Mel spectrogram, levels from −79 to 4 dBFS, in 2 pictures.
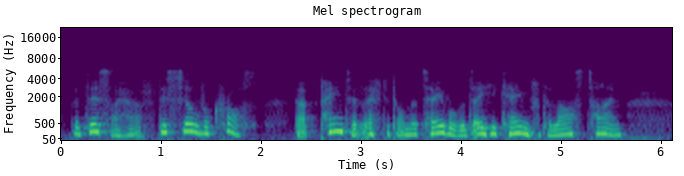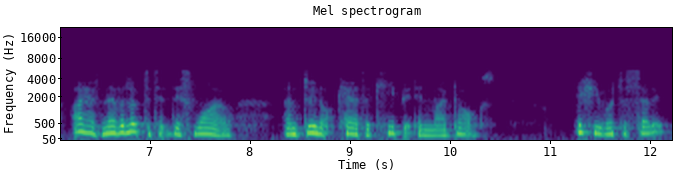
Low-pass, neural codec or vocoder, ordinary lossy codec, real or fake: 5.4 kHz; codec, 16 kHz, 0.9 kbps, LongCat-Audio-Codec; AAC, 48 kbps; fake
